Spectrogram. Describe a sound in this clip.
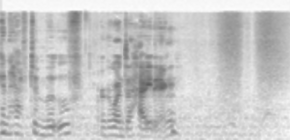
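A second young woman laughs close by.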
